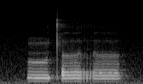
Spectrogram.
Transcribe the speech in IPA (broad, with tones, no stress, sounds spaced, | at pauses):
ɔ̃ː˩ tʼ ʌː˩ r ʌː˩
